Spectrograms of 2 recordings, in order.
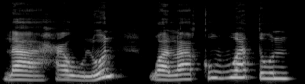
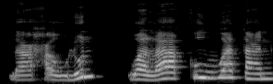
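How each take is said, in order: First: The last word ends in -un. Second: The last word ends in -an. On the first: The second la works like laisa. "Yang kedua bisa dibaca ropa" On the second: No rule supports this reading. "tidak boleh dibaca nasab"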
